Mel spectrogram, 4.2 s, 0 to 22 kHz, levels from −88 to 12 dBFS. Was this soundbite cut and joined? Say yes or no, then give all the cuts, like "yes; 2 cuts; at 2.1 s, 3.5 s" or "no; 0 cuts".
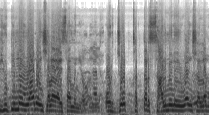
yes; 1 cut; at 2.0 s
